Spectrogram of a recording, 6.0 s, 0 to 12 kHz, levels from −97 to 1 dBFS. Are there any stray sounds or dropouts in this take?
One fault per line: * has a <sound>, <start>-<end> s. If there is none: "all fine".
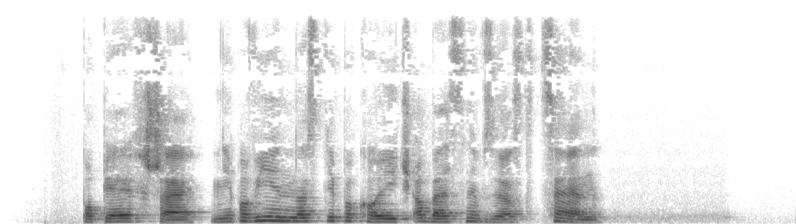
all fine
